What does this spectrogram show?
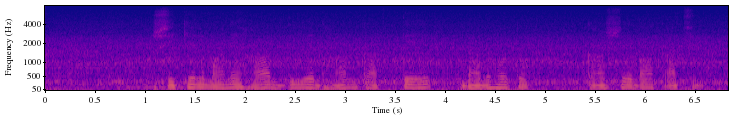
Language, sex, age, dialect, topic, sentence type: Bengali, male, 25-30, Standard Colloquial, agriculture, statement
